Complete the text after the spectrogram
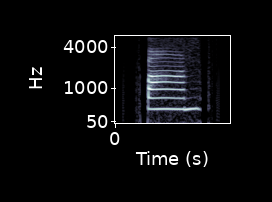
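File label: "baan1", Cantonese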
